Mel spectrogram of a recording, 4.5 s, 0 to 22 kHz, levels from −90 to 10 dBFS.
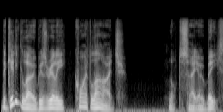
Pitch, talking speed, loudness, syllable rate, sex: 110 Hz, 150 wpm, -17 LUFS, 5.3 syllables/s, male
